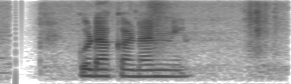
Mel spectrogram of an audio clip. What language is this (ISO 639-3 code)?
sin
